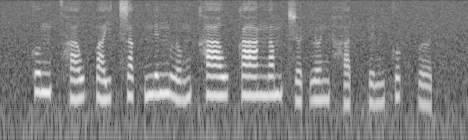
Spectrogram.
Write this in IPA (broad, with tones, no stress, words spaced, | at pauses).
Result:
kʊ˥ŋ t̪ʰɐ˨˥wpɐ˨˧j t͡sɐ˥k̚ ŋɪ˥ŋlʊ˨˥ŋkʰaː˥w kaː˥ŋɐ˥mt͡sɵ˨t̚lɵ˧n hɐ˨˥t̚pɪ˨˧ŋ kʊ˥k̚pɵ˨t̚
